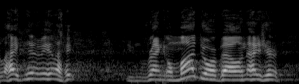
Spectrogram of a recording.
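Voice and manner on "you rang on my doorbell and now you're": raised, irritated, fussy tone. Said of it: "I was getting a little fussy".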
